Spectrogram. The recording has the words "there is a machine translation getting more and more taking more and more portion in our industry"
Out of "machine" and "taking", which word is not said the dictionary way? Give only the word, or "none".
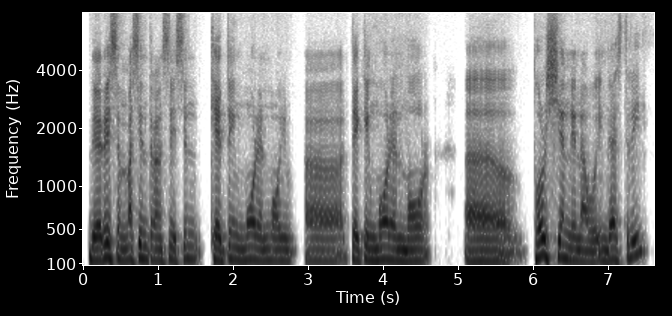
machine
